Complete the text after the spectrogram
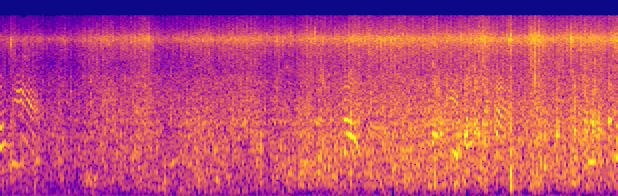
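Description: Water splashes as a child jumps into a pool.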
